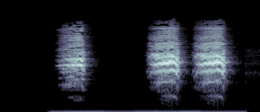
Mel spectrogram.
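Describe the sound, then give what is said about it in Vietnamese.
Three harsh, raspy caws from large red monster birds, crying excitedly. They are loud and heard alone: one call, a pause, then two more in quick succession. “Quái điểu màu đỏ kêu lên vẻ hưng phấn”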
